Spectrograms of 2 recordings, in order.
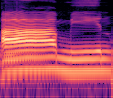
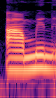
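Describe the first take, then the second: First: The first vowel is long. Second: The first vowel is short. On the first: It means may it come true. "double A ... panjang satu alif" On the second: It means safe. "A-nya satu ... maknanya aman"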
